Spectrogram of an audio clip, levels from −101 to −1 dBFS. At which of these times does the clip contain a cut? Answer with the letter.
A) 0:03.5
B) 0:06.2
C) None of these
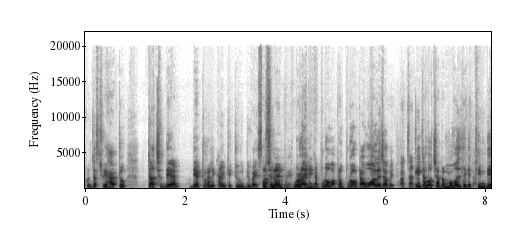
A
